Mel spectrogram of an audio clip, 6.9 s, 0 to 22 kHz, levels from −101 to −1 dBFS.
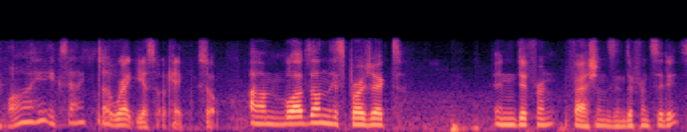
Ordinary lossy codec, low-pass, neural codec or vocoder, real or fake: Opus, 32 kbps; 7.2 kHz; codec, 16 kHz, 0.8 kbps, ZipCodec; fake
